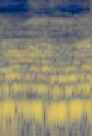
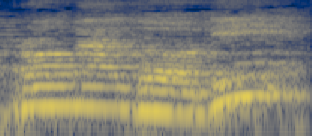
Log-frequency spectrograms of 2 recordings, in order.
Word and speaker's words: Ramadhani: Nawaitu shauma ghadin an adai fardhi syahri Ramadhani, bukan Ramadhana ya, Ramadhani hadhihi sanati lillahi ta'ala.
